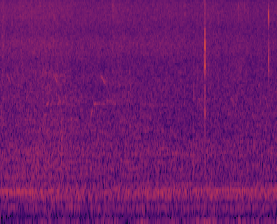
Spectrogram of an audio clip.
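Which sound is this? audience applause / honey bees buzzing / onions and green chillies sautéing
honey bees buzzing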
